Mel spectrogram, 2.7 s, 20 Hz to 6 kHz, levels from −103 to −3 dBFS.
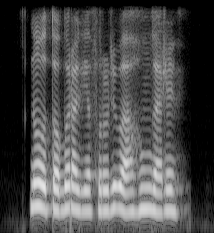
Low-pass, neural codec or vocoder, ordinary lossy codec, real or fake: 5.4 kHz; autoencoder, 48 kHz, 32 numbers a frame, DAC-VAE, trained on Japanese speech; none; fake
